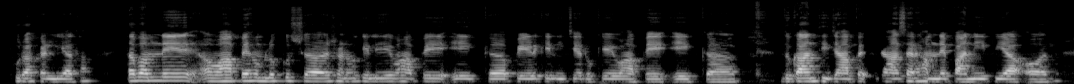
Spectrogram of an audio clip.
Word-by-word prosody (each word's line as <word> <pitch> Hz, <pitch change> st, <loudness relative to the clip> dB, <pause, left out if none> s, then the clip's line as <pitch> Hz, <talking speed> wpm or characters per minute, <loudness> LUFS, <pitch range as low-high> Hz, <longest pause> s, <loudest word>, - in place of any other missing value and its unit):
पूरा 140 Hz, -1 st, +1 dB
कर 135 Hz, -, 0 dB
लिया 130 Hz, -1 st, +1 dB
था। 150 Hz, +4 st, -12 dB, 0.3 s
तब 165 Hz, +1 st, +4 dB
हमने 175 Hz, 0 st, +4 dB, 0.2 s
अ, -, -, -6 dB
वहाँ 150 Hz, +1 st, +4 dB
पे 165 Hz, -, +6 dB
हम 165 Hz, -1 st, 0 dB
लोग 155 Hz, 0 st, -2 dB
कुछ 160 Hz, 0 st, -7 dB
क्ष 140 Hz, -1 st, +5 dB
क्षणों 140 Hz, -2 st, -5 dB
के 145 Hz, -1 st, -6 dB
लिए 140 Hz, 0 st, -3 dB
वहाँ 140 Hz, -1 st, -3 dB
पे 140 Hz, -, -3 dB, 0.4 s
एक 130 Hz, 0 st, -10 dB, 0.3 s
पेड़ 130 Hz, 0 st, 0 dB
के 135 Hz, -, -5 dB
नीचे 130 Hz, +1 st, -4 dB
रुके 130 Hz, +1 st, -6 dB
वहाँ 130 Hz, -1 st, -1 dB
पे 125 Hz, 0 st, +1 dB, 0.3 s
एक 125 Hz, 0 st, -9 dB, 0.8 s
दुकान 145 Hz, +1 st, +5 dB
थी 135 Hz, -, +1 dB
जहाँ 130 Hz, -1 st, +2 dB
पे -, -, -1 dB
जहाँ 135 Hz, -1 st, -1 dB
से 140 Hz, +2 st, 0 dB
हमने 130 Hz, -3 st, +2 dB
पानी 130 Hz, +1 st, +3 dB
पिया 130 Hz, -1 st, +4 dB
और 120 Hz, +6 st, -3 dB
140 Hz, 200 wpm, -22 LUFS, 130-150 Hz, 0.8 s, पे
